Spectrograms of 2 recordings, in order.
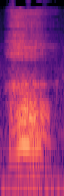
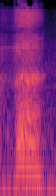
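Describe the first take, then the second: First: The throat sound is made with voice. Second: The throat sound is made without voice. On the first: "but the kh sound" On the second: "It's not the kh sound"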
